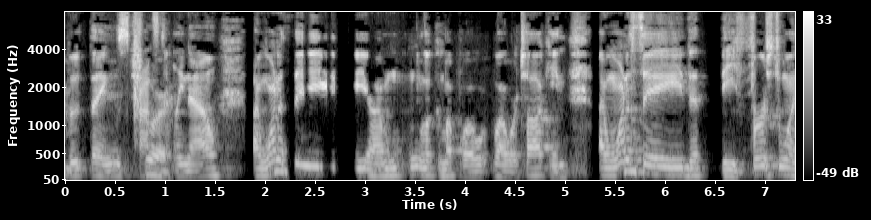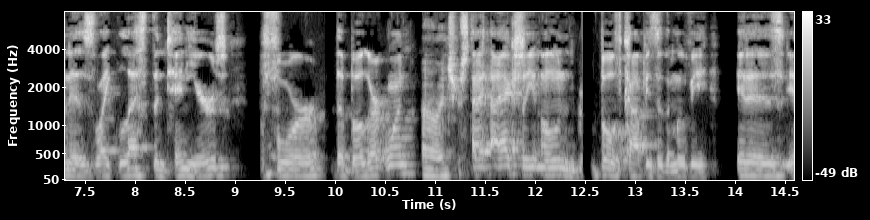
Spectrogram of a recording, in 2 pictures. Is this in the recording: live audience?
no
